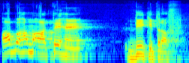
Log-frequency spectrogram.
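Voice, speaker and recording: A man with a slightly higher voice than most men teaches a grammar lesson on video. He keeps putting questions to the viewer and then answers them himself. He explains patiently and goes back over the key points. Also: animated, slow, fairly bright tone. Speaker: English teacher.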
